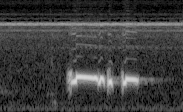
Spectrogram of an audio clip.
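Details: A single cooing phrase from a zebra dove decoy bird in training in Thailand: a sustained level note breaking into two quick rounded notes, clear and loud against quiet low background hum.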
